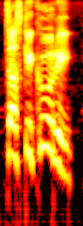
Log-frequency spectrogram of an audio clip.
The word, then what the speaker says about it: Taskikuri: Taskikuri, everybody listening, Oh yeah. if you want to spell it, go to your browser on the very top, type Taskiquri, Taskikuri, or Kuri. That's how you say it.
